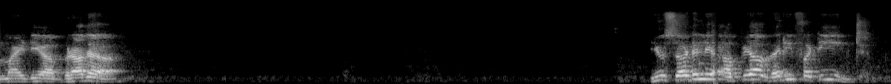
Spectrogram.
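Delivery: sarcastic, taunting tone with false concern. Explaining a story, acting out a king taunting his servant: retelling a king's sarcasm.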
